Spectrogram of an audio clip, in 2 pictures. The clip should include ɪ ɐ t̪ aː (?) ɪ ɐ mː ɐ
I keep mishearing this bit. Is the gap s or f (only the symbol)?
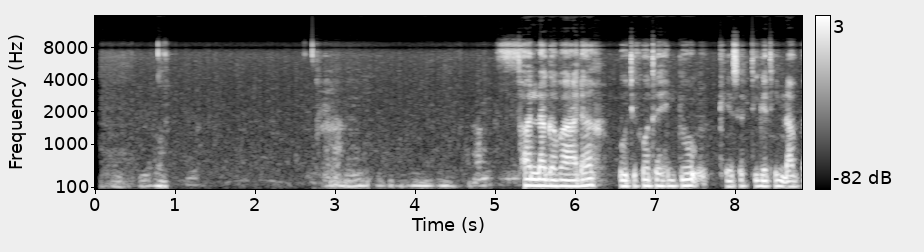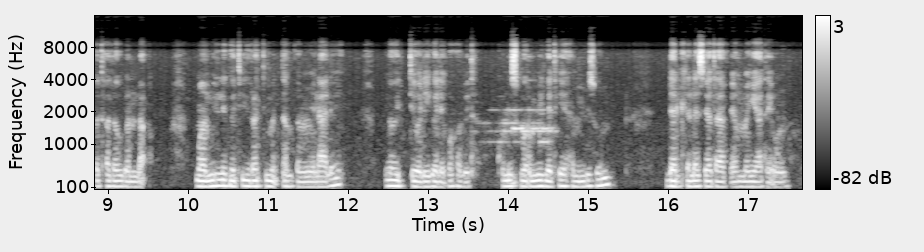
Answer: f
